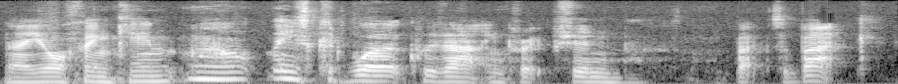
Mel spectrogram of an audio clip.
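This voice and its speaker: A man's voice: mid-range voice, animated, a little slow, a little hiss or hum. A man giving an informal product demonstration as an online seller, explaining in a conversational, slightly hesitant way.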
